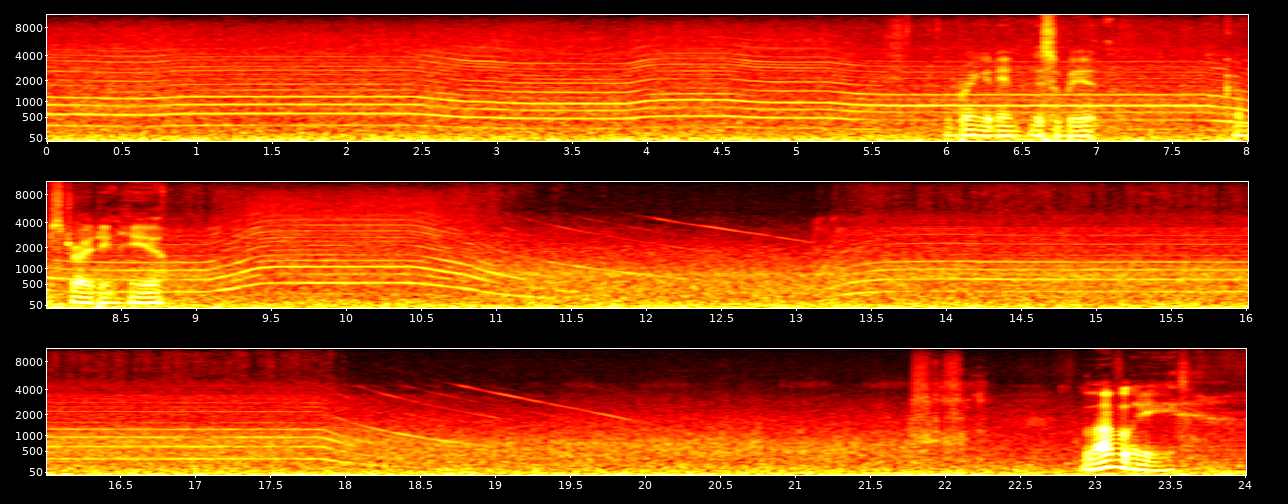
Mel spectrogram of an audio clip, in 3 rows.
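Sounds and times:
plane touching down in grass: 0:00.0 - 0:12.3
electric motor whine: 0:00.0 - 0:22.3
wind rush: 0:19.5 - 0:22.6.

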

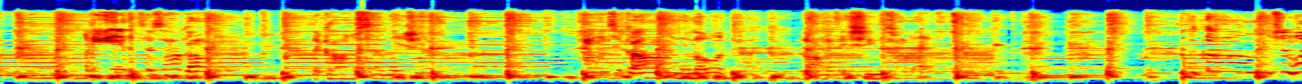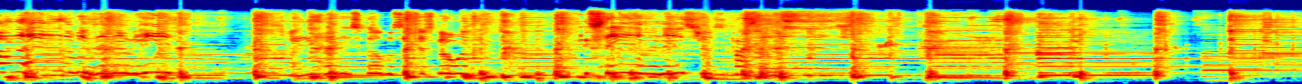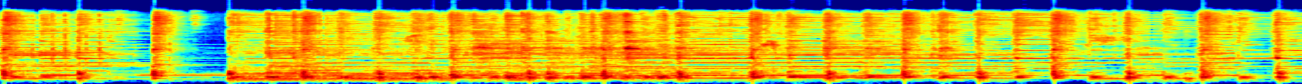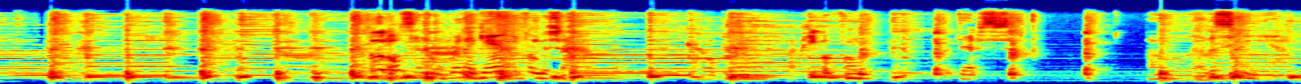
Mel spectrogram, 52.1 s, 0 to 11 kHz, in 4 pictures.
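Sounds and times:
man singing: 0:00.0 - 0:10.0, 0:11.8 - 0:22.7, 0:42.6 - 0:49.4, 0:50.5 - 0:52.0
guitar strumming: 0:00.0 - 0:52.0.

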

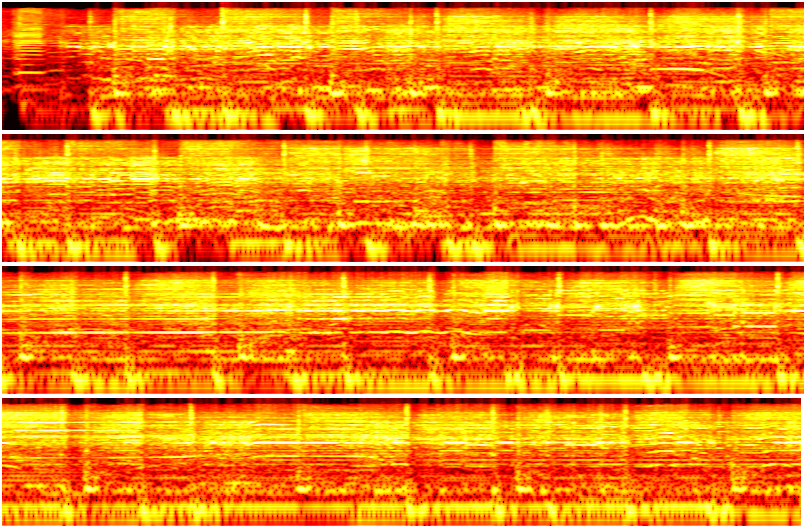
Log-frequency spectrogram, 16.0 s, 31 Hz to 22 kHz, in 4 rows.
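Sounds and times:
bass guitar: 0:00.0 - 0:16.0
drum kit: 0:00.0 - 0:16.0
electric guitars: 0:00.0 - 0:16.0.

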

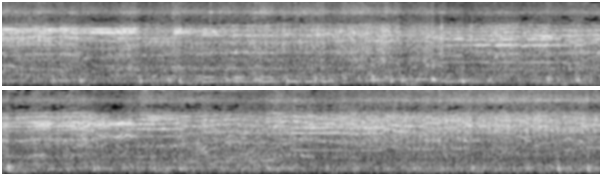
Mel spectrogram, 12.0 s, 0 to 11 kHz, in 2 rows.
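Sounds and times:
engine-like rumble: 0:00.0 - 0:08.4
street band music: 0:00.0 - 0:11.9.

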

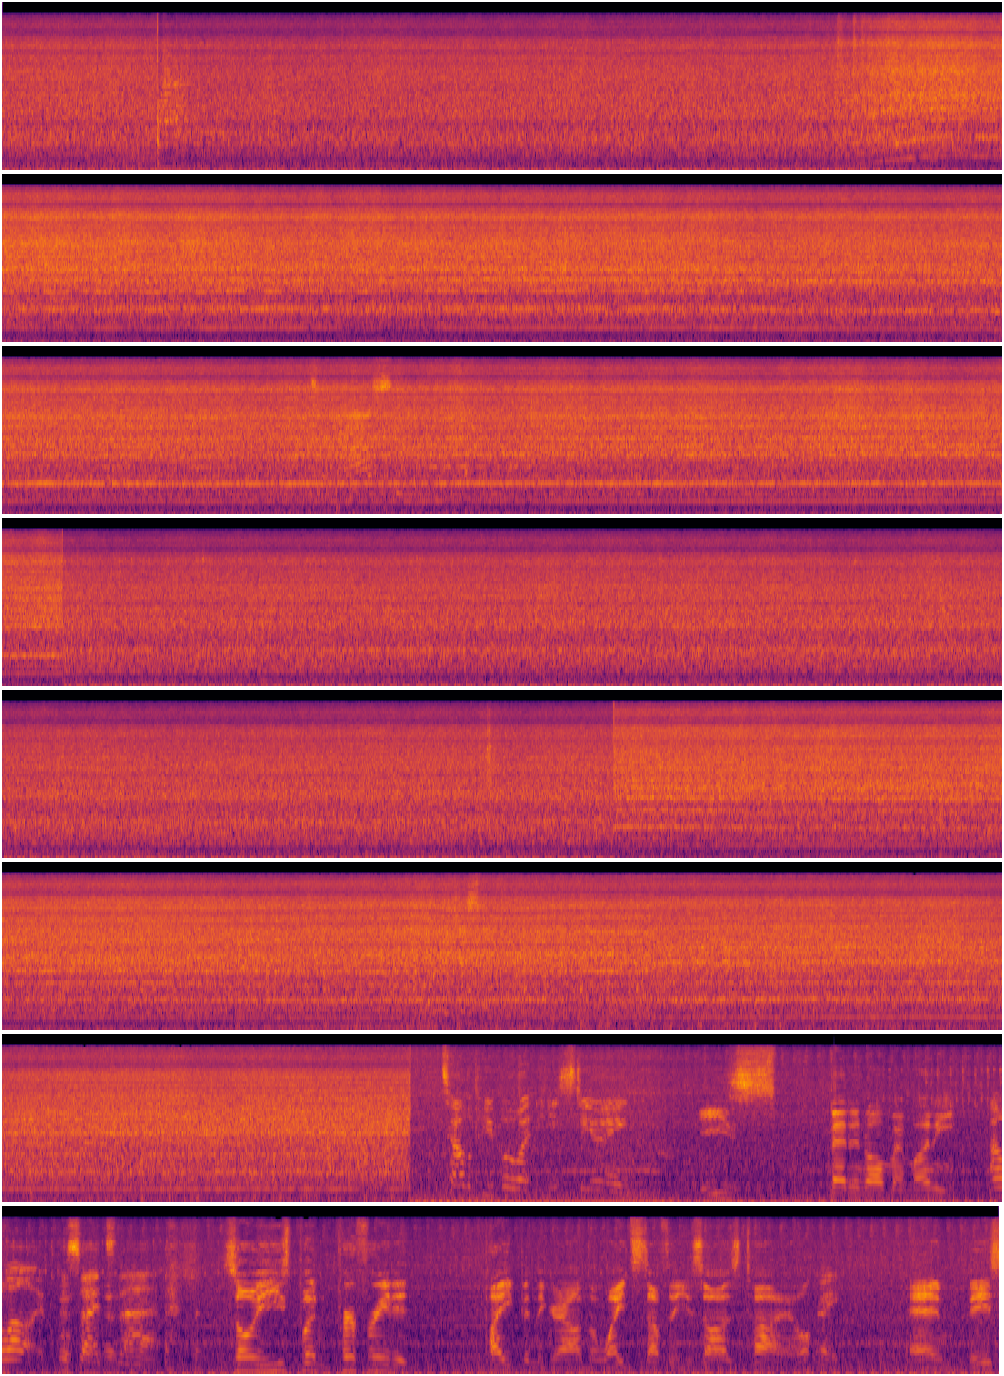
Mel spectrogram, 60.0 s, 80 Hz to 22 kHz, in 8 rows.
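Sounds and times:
plow engine rumbling: 0:00.0 - 0:59.9.

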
